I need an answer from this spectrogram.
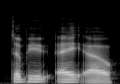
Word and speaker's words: Walmington: Hopefully I'm pronouncing that right. It's Walmington and then on sea.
